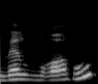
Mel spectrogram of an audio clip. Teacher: صرف اللہ کے اسم جلالہ کرتے ہوئے نام میں لام کو موٹا کریں گے اور ہا کو زیادہ کھینچیں گے نہیں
